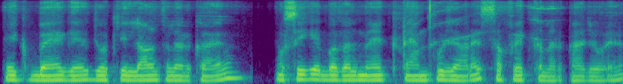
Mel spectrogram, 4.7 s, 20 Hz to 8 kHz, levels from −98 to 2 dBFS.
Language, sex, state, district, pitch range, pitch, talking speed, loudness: Hindi, male, Haryana, Jhajjar, 115-125 Hz, 120 Hz, 305 wpm, -20 LUFS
